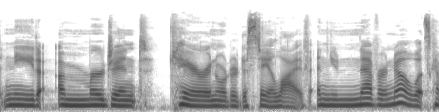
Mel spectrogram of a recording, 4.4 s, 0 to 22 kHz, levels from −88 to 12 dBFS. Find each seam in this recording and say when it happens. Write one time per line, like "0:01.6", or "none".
none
